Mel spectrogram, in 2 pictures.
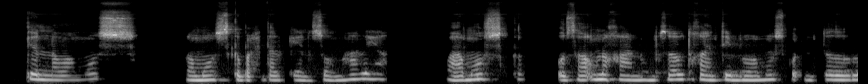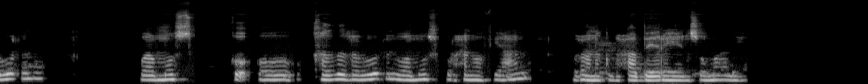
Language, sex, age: Somali, female, 18-24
